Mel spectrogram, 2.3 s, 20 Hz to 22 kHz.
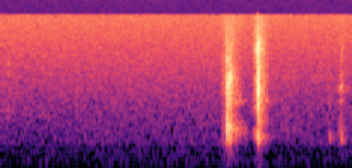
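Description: Two short clicks about a fifth of a second apart, near the end of an otherwise near-silent stretch, as the Sony ECM-HGZ1 microphone's mount is pressed onto the camcorder's Active Interface shoe.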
